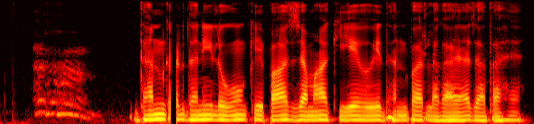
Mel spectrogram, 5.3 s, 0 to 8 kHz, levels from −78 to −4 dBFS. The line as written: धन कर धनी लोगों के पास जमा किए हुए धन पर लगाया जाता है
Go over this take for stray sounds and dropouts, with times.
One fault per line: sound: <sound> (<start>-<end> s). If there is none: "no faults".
sound: throat clearing (0.3-1.0 s)
sound: dropout (1.7-1.8 s)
